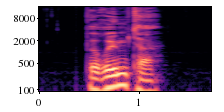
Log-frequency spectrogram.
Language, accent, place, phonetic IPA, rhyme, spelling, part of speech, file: German, Germany, Berlin, [bəˈʁyːmtɐ], -yːmtɐ, berühmter, adjective, De-berühmter.ogg
- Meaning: 1. comparative degree of berühmt 2. inflection of berühmt: strong/mixed nominative masculine singular 3. inflection of berühmt: strong genitive/dative feminine singular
